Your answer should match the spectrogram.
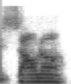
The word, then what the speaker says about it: sauna: to the chipa valley when you hear us say SAA that's the uh correct pronunciation um if you say it incorrectly to any person from the up they will quickly correct you my name is Graham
